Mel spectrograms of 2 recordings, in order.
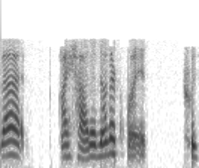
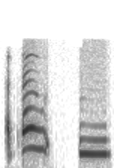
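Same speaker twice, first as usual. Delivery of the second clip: Canadian vowel in "about", pitch jumping up on it; Canadian "about", said high and unguarded; Canadian accent; 5 semitones higher, much slower than usual. Real, not acted. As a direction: let your own Canadian "about" slip out. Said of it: "hear my Canadian accent there".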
